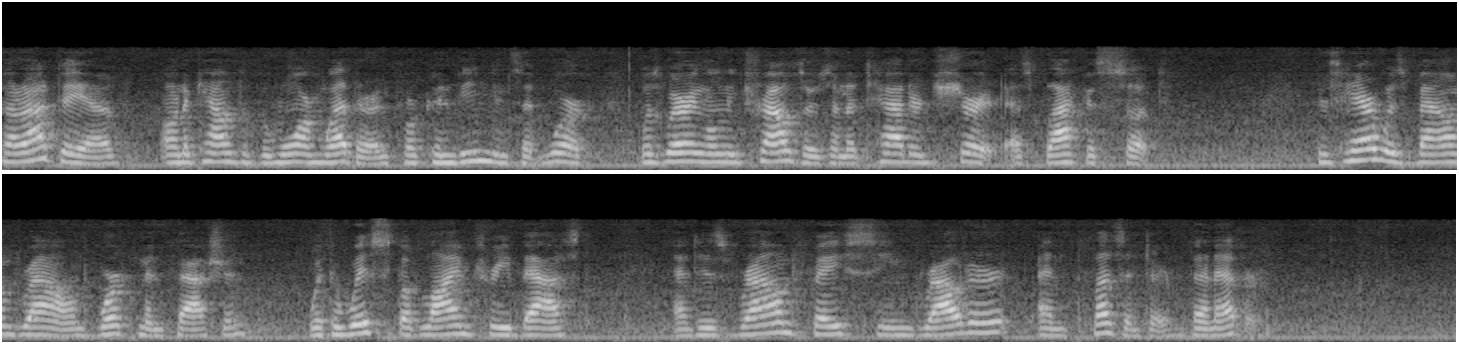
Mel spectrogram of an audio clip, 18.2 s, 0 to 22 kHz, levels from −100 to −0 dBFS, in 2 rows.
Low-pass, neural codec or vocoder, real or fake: 7.2 kHz; codec, 44.1 kHz, 7.8 kbps, DAC; fake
